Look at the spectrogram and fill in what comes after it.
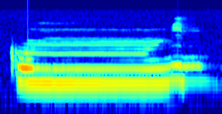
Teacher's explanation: mim mati bertemu dengan mim sabdu. Jadi perlu dibaca panjang.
